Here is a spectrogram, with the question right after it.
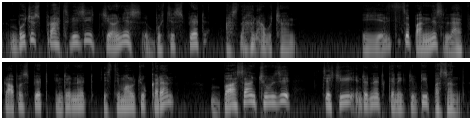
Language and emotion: Kashmiri, happy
